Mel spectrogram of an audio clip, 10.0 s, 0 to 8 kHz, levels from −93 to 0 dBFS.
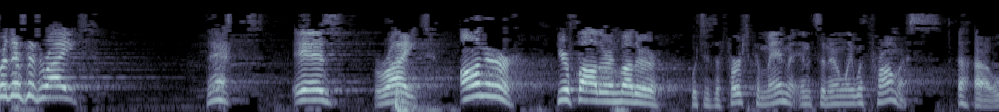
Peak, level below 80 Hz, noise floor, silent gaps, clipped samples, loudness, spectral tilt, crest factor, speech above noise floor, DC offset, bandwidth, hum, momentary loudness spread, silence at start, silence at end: -10 dBFS; -54 dBFS; -70 dBFS; none; under 0.1%; -29 LUFS; -9 dB/octave; 20 dB; 41 dB; under 0.1%; 5.8 kHz; none; 22 LU; 0 s; 0 s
